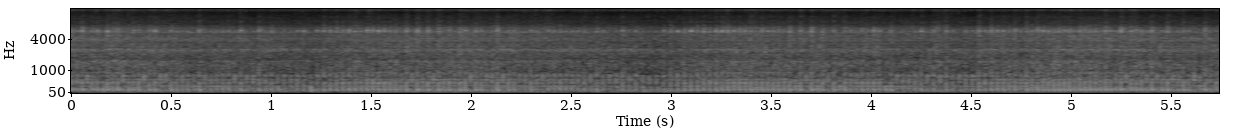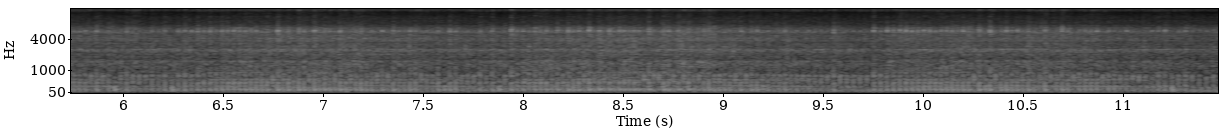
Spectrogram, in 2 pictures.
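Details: 1977 Peugeot 103 V moped, first start in a long time after a full restoration with new tyres and tubes, choke fully on: the buzzy two-stroke revs up and sags in slow waves and won't hold idle.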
